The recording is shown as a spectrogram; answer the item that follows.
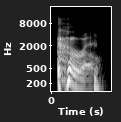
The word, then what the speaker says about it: Uro: Uro. It rhymes with burrow.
